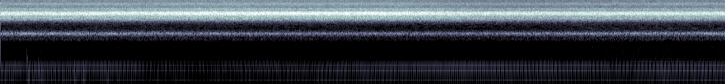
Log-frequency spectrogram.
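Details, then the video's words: Walking through a Brood X emergence of periodical cicadas: a loud, seamless whining chorus from countless insects, steady in pitch, with a brief low thump at the very start. "Brood X cicada walk"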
